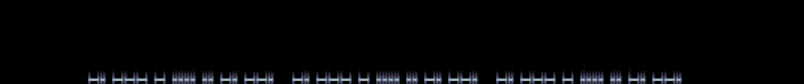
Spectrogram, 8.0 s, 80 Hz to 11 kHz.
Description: Morse code, heard as a keyed tone, about 40 wpm, 700 Hz. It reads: NOTHING NOTHING NOTHING
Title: Top 500 Words Repeated 40wpm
